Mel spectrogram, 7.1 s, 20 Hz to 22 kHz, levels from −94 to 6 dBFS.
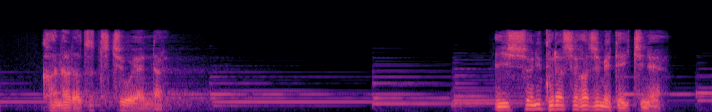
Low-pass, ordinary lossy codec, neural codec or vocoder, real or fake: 7.2 kHz; none; none; real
